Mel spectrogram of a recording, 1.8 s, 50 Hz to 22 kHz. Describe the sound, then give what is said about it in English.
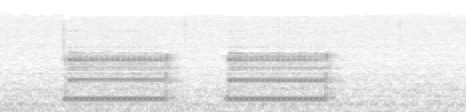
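A phone ringing tone sounds in two steady electronic bursts of about 0.4 seconds each, separated by a short gap, clear over faint background hiss, as someone phones a woman. “Wait, are you ringing her with your number on?”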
